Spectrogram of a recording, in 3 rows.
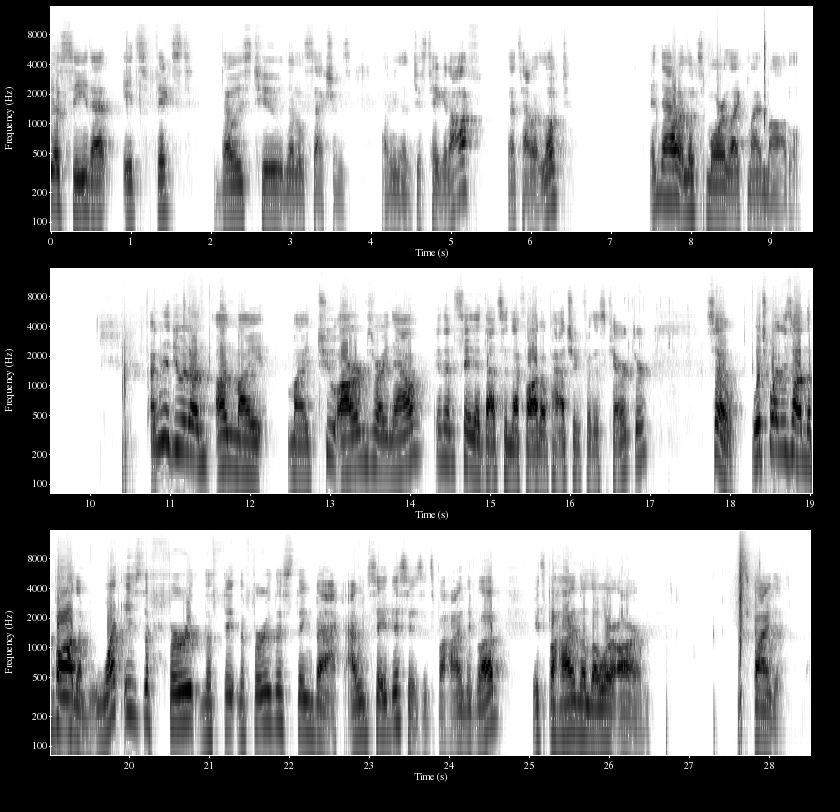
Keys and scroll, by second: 0.5 1, 7.3 1, 7.9 space, 10.3 space, 16.2 2, 23.0 2, 23.5 2, 26.9 o, 27.4 o, 27.6 space.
